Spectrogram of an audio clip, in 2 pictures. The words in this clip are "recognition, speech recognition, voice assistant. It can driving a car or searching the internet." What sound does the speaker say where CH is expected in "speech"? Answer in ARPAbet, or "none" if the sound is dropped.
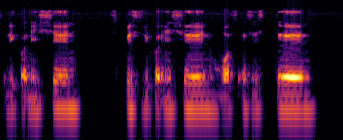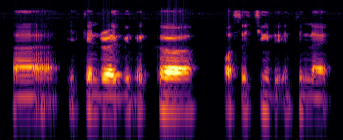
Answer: S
